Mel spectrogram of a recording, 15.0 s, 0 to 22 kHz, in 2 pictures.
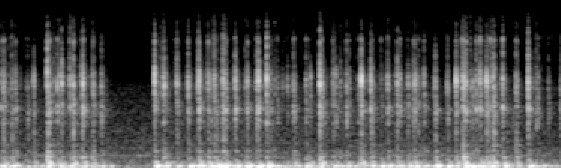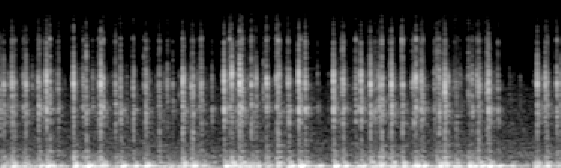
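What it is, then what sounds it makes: Plastic mechanical keyboard being typed on. Fingertips of both hands type quickly on a full-size, backlit plastic mechanical RGB keyboard with plastic keycaps. The result is a dense, steady stream of short, dry key clacks: each has a low thock and a bright click on top. The typing breaks off briefly at about 2 seconds and again at about 10.5 seconds.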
